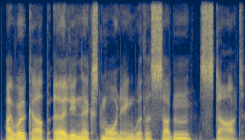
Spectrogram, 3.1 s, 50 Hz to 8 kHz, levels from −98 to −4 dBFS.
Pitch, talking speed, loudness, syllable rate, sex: 100 Hz, 195 wpm, -17 LUFS, 4.6 syllables/s, male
